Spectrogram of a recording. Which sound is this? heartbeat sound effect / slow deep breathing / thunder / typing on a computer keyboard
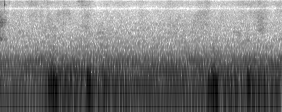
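heartbeat sound effect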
